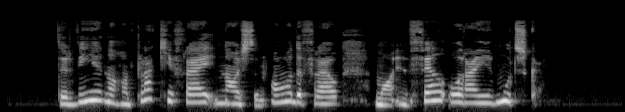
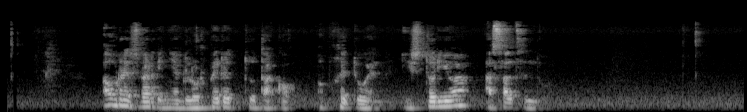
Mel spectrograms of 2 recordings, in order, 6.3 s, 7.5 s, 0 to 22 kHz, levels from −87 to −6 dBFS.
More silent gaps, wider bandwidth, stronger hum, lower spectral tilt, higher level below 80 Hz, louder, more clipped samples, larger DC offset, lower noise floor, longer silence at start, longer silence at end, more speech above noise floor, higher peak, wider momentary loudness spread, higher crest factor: neither; about the same, 11.5 kHz vs 11.5 kHz; neither; about the same, -5 dB/octave vs -4.5 dB/octave; second, -82 dBFS vs -66 dBFS; first, -28 LUFS vs -33 LUFS; neither; neither; first, -77 dBFS vs -63 dBFS; first, 0.6 s vs 0.1 s; first, 0.9 s vs 0.15 s; first, 49 dB vs 30 dB; about the same, -12 dBFS vs -12 dBFS; second, 8 LU vs 22 LU; second, 16 dB vs 24 dB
